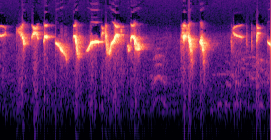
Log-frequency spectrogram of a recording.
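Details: Oriental magpie-robin song used as a training recording for other birds: rich whistled phrases, sliding and warbling, mixed with quick chattery notes, delivered in rapid bursts with short pauses.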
